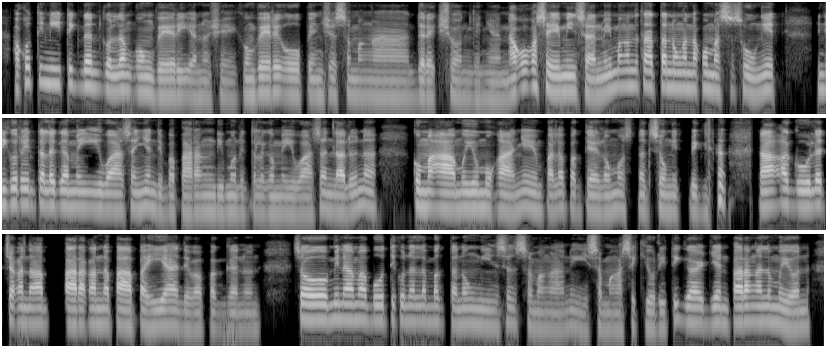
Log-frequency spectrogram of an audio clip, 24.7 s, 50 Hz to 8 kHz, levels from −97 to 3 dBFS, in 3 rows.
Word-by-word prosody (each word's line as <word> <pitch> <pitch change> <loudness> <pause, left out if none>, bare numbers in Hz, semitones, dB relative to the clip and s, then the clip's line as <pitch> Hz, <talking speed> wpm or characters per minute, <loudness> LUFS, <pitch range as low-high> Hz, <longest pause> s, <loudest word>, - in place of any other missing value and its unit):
Ako, 215 0 -1
tinitignan 195 -4 +2
ko 155 -2 0
lang 150 0 +1
kung 140 -1 -2
very 120 -1 +1
ano 115 0 -6
siya, 110 +1 -6
eh, - - -24
kung 125 0 -6
very 135 0 +4
open 125 -1 -5
siya 130 +2 -3
sa 130 - +4
mga 115 -1 -6
direksyon, 115 -1 -2
ganyan. 105 0 -10
Ako 165 +7 +3
kasi 165 -5 +6
minsan, 140 -3 +4
may 135 - -1
mga 180 +1 -2
natatanungan 170 -2 +3
akong 165 +1 -3
masusungit. 145 0 +3 0.4
Hindi 155 +1 0
ko 165 - +2
rin 165 -1 0
talaga 150 -1 +3
maiiwasan 140 -1 0
yan - - -7
di 120 - -9
ba, 125 - -5
parang 120 +1 -2
hindi 120 - -5
mo 120 - -7
rin 120 -2 -13
talaga 120 -1 -7
maiiwasan 115 +3 -3
lalo 125 +3 +1
na 150 -3 -3 0.3
kung 155 -2 -1
maamo 140 -1 +5
yung 140 0 -1
mukha 130 -2 +3
niya, 140 +2 -3
'yon 125 - -15
pala 130 +1 -3
'pag 130 -3 -7
tinanong 120 -1 -1
mo, 135 - -6
nagsungit 125 -1 -1
bigla. 115 -3 -5 0.5
Nakakagulat 150 0 +4
tsaka 150 -1 0
na 140 0 +2 0.2
para 135 -1 +5
kang 140 0 0
napapahiya 130 -1 +2
'di 120 -2 -7
ba, 115 - -4
'pag 115 -1 -10
gano'n. 115 0 -7 0.3
So, 165 -1 +4
minamabuti 165 -2 0
ko 160 - -5
nalang 155 -1 -4
magtanong 140 -2 -5
minsan 130 +2 -3
sa - - +2
mga 115 0 -9
ano, 130 - -11
eh, 115 - -11
sa - - +4
mga 115 -1 -7
security 120 +9 -4
guard, 145 -2 0
yan 145 -2 -1
parang 155 +2 +3
alam 155 -1 -4
mo 140 - -2
'yon, 120 0 -2
135 Hz, 200 wpm, -24 LUFS, 120-150 Hz, 0.5 s, kasi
